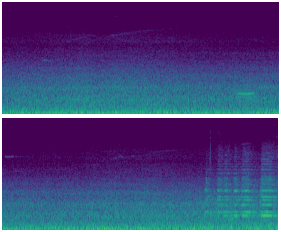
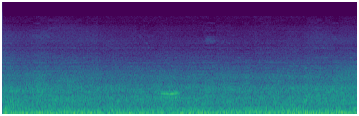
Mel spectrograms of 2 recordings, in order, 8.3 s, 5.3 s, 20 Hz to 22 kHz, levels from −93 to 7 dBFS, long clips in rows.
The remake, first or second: second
